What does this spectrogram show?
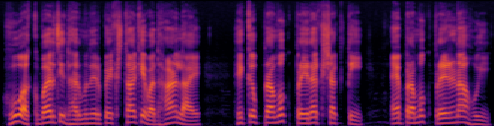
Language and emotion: Sindhi, neutral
